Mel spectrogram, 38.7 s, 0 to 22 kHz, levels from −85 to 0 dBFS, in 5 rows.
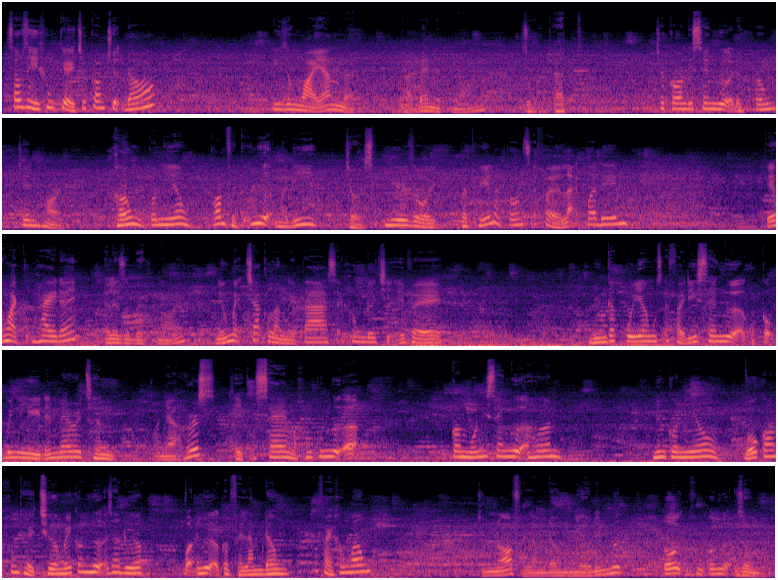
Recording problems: rain or running water; noticeable; throughout; 15 dB below the speech
chatter from many people; noticeable; throughout; 10 dB below the speech

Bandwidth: 15.5 kHz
